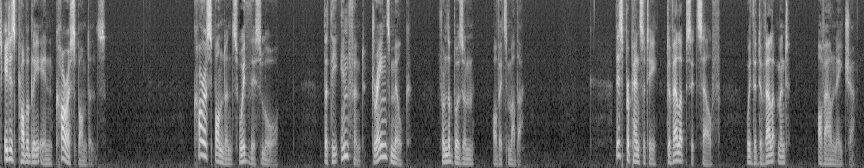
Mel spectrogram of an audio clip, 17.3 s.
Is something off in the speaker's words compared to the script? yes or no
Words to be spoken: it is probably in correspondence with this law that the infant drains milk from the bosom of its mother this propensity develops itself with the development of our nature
yes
